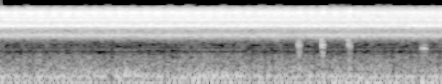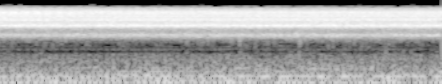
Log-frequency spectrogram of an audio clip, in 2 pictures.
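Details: Cicadas keep up a dense, unbroken high-pitched drone, shrill and even throughout, with a few short soft clicks or knocks about a third of the way in.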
